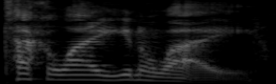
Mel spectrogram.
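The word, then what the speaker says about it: Takehiko Inoue: we shall be talking about slam dunk by tuck away in a way correct pronunciation slam dunk is a highly regarded Shonen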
